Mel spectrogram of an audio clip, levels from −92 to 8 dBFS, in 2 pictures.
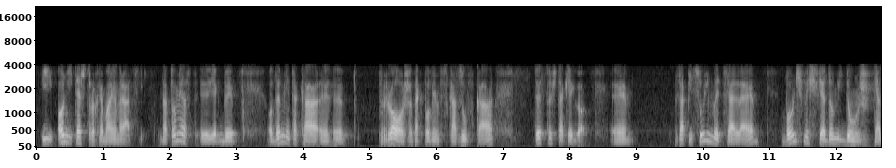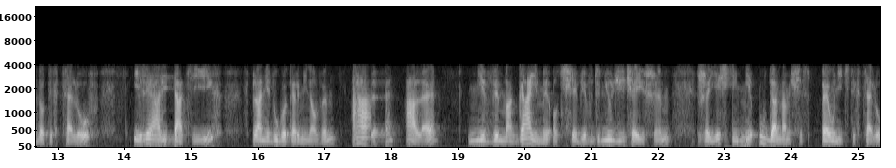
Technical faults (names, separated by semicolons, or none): GSM full-rate codec; lost GSM frames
